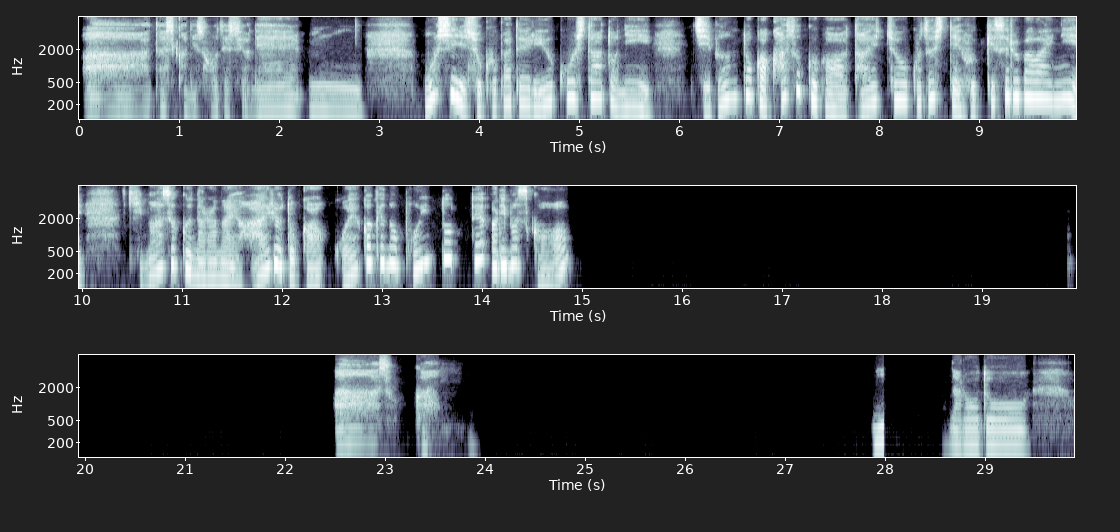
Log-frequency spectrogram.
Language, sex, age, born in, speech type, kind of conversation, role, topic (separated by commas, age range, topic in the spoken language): Japanese, female, 50-54, Japan, read, expert-assistant, asker, 職場でインフルエンザが流行している時、同僚との人間関係を保ちながら、自分や家族の健康を守るためのベストな行動は何でしょうか？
